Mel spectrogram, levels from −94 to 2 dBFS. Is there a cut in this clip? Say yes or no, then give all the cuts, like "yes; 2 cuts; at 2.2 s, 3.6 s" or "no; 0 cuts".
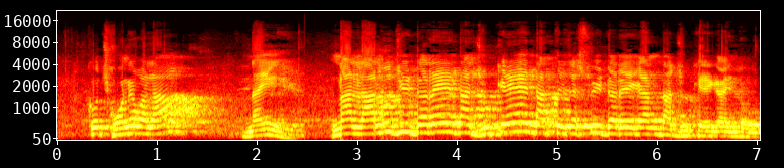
yes; 1 cut; at 2.6 s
